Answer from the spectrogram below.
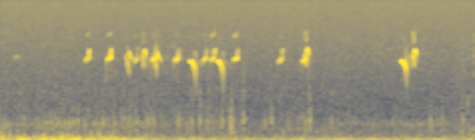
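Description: bird, bird chirping

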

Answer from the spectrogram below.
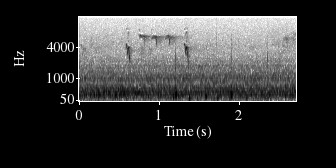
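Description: bird, bird song

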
